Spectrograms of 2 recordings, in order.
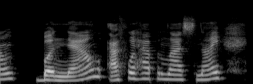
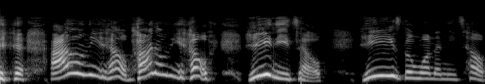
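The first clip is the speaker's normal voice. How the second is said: put-on maniacal laughing voice; 3 semitones higher, 4 dB louder than usual. Retelling how a wrestler laughed: laughing like the Joker from The Dark Knight. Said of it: "He was laughing like the Joker from The Dark Knight".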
